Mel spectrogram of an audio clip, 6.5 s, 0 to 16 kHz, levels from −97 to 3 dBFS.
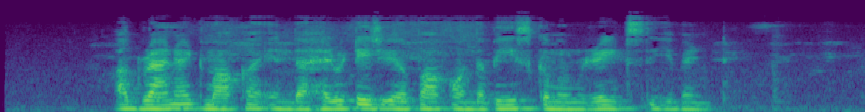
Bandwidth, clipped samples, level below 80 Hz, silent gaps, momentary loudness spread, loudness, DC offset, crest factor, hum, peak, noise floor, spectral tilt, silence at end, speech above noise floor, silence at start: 9.2 kHz; under 0.1%; -50 dBFS; none; 9 LU; -22 LUFS; under 0.1%; 18 dB; none; -4 dBFS; -57 dBFS; -6 dB/octave; 0.65 s; 35 dB; 0.85 s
